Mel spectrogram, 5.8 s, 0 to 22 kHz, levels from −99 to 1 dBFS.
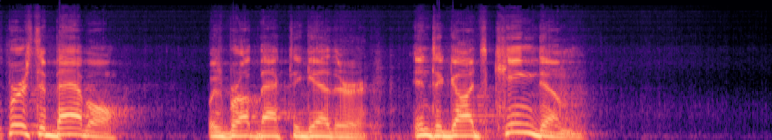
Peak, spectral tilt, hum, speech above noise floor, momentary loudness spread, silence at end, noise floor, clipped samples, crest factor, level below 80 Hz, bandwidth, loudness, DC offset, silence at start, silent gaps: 0 dBFS; -6.5 dB/octave; none; 53 dB; 13 LU; 1.4 s; -66 dBFS; under 0.1%; 16 dB; -42 dBFS; 11 kHz; -14 LUFS; under 0.1%; 0.05 s; none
